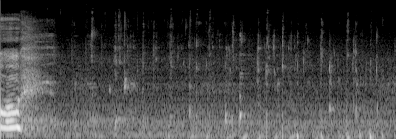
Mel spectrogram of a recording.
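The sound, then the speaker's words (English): Lager-coloured beer being poured to fill a glass, a steady gurgling stream with fizzy, bubbling crackle, following a brief loud voice at the start. “I'm going to pour you a full glass.”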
